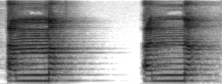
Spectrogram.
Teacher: you have to stretch it twice with your nose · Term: gunna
